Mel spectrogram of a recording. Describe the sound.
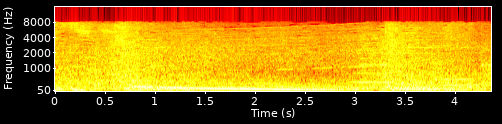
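A car engine revs hard as the car drives off, a loud, falling engine tone riding over a broad roar that holds steady to the end, with no voices.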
